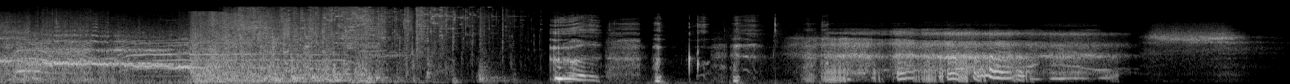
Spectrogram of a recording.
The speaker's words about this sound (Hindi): उसका ये डरावना चेहरा देख के कुमार डर जाता है और उसकी गाड़ी का एक्सीडेंट वहीं पर हो जाता है जहां कभी जूही की कार जलाई गई थी।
